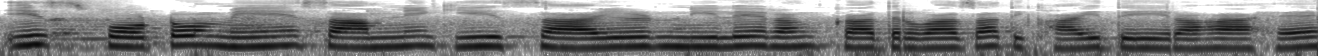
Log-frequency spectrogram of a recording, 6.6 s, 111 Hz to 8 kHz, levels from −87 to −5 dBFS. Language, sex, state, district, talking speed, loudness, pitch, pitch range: Hindi, female, Uttar Pradesh, Shamli, 125 wpm, -16 LUFS, 230 Hz, 215-240 Hz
